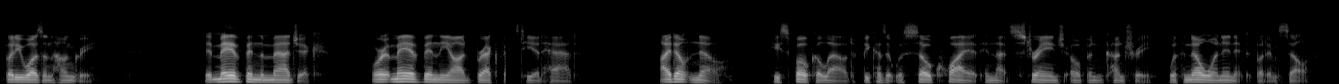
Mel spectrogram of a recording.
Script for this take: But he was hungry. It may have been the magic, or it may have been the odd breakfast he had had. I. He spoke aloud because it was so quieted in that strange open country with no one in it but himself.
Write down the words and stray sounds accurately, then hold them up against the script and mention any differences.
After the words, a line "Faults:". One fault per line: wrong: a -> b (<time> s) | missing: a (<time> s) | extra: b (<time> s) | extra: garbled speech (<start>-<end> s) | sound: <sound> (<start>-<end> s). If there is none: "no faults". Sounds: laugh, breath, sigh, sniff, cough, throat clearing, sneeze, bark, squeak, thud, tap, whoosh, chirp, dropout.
But he wasn't hungry. It may have been the magic, or it may have been the odd breakfast he had had. I don't know. He spoke aloud because it was so quiet in that strange open country with no one in it but himself.
Faults:
wrong: was -> wasn't (0.2 s)
sound: dropout (5.1-5.2 s)
extra: don't know (6.7 s)
wrong: quieted -> quiet (9.3 s)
